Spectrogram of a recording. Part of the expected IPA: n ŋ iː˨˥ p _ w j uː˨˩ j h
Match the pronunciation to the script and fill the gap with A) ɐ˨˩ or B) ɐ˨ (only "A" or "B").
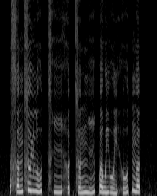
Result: B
